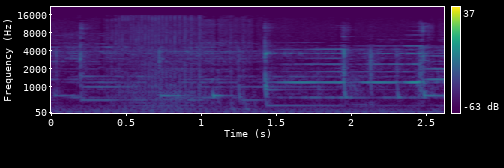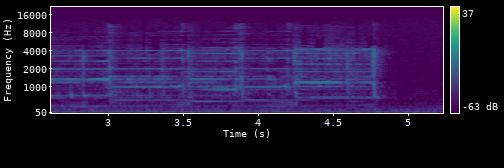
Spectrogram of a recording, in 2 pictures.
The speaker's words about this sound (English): uh-oh i forgot to silence my phone hang on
